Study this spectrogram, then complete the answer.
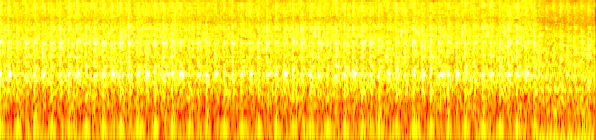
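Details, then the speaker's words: Isuzu Panther diesel at idle: steady idle with a slightly harsh, busy rattle on each firing pulse, rougher than a comparison engine; attributed to worn timing gears. "tapi suaranya menurut saya etek-etek ini Sabtu Ara dari Gigi timing jadi seperti gigi timings punya Elf elegan suaranya seperti ini"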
